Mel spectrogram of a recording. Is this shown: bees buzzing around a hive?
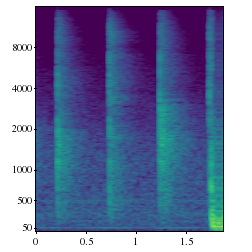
no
